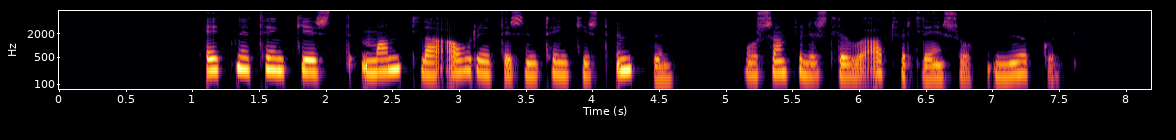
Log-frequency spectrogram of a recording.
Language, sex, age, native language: Icelandic, female, 40-49, Icelandic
